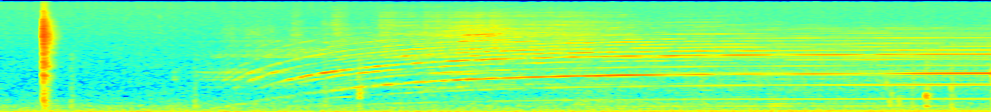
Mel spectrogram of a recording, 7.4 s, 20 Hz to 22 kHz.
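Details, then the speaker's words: Panasonic AG-4700 S-VHS VCR (like NV-HS1000), at power-up: click then thin whine climbing steeply and holding high, head drum motor overspeeding with E9 display, later settles; boot fault persists after power supply and main board swap. "so that's a Head drum motor spinning very fast there's a display and it comes up with E9"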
